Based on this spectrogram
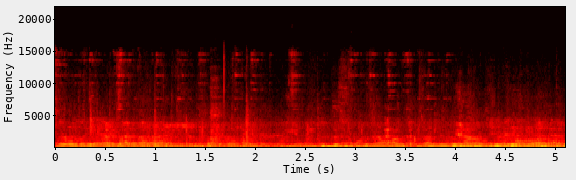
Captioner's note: participants talking at once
